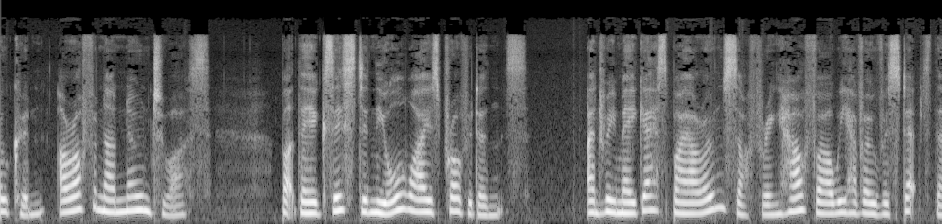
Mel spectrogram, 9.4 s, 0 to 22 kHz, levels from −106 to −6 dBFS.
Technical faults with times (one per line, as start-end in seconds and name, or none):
none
